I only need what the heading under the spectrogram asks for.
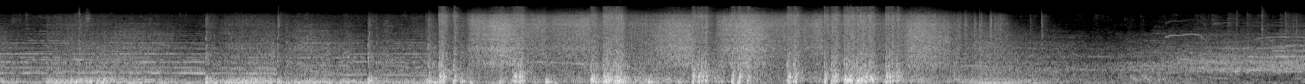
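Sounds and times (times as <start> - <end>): firework bangs and crackling: 2.1 - 10.7.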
